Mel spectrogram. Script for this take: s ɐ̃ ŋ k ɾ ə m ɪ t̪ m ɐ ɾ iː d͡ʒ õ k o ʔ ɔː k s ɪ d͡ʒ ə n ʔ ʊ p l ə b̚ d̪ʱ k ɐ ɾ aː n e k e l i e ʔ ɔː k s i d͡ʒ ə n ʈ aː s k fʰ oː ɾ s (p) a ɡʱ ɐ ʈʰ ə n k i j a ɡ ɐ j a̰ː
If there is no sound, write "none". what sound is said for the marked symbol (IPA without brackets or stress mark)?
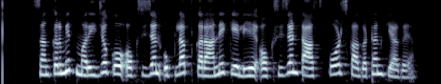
k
